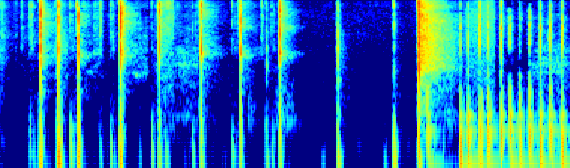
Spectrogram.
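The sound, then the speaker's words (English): Sharp finger snaps ring out one after another, about a dozen crisp cracks at an uneven pace, then a faster burst of rapid snapping and clicking at the end. No one speaks. “I got a strong snap. Listen to that.”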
